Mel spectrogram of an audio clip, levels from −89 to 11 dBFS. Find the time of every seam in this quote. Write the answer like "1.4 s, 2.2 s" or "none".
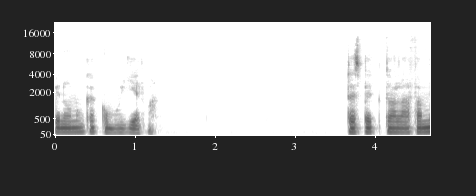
none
